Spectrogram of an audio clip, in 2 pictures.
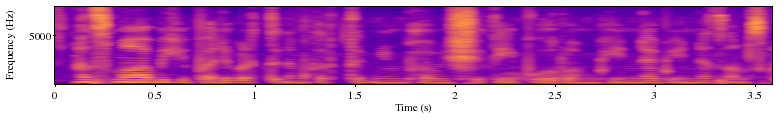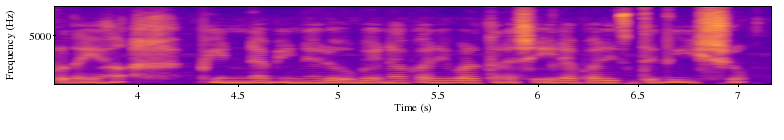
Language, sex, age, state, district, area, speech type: Sanskrit, female, 18-30, Kerala, Thrissur, rural, spontaneous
